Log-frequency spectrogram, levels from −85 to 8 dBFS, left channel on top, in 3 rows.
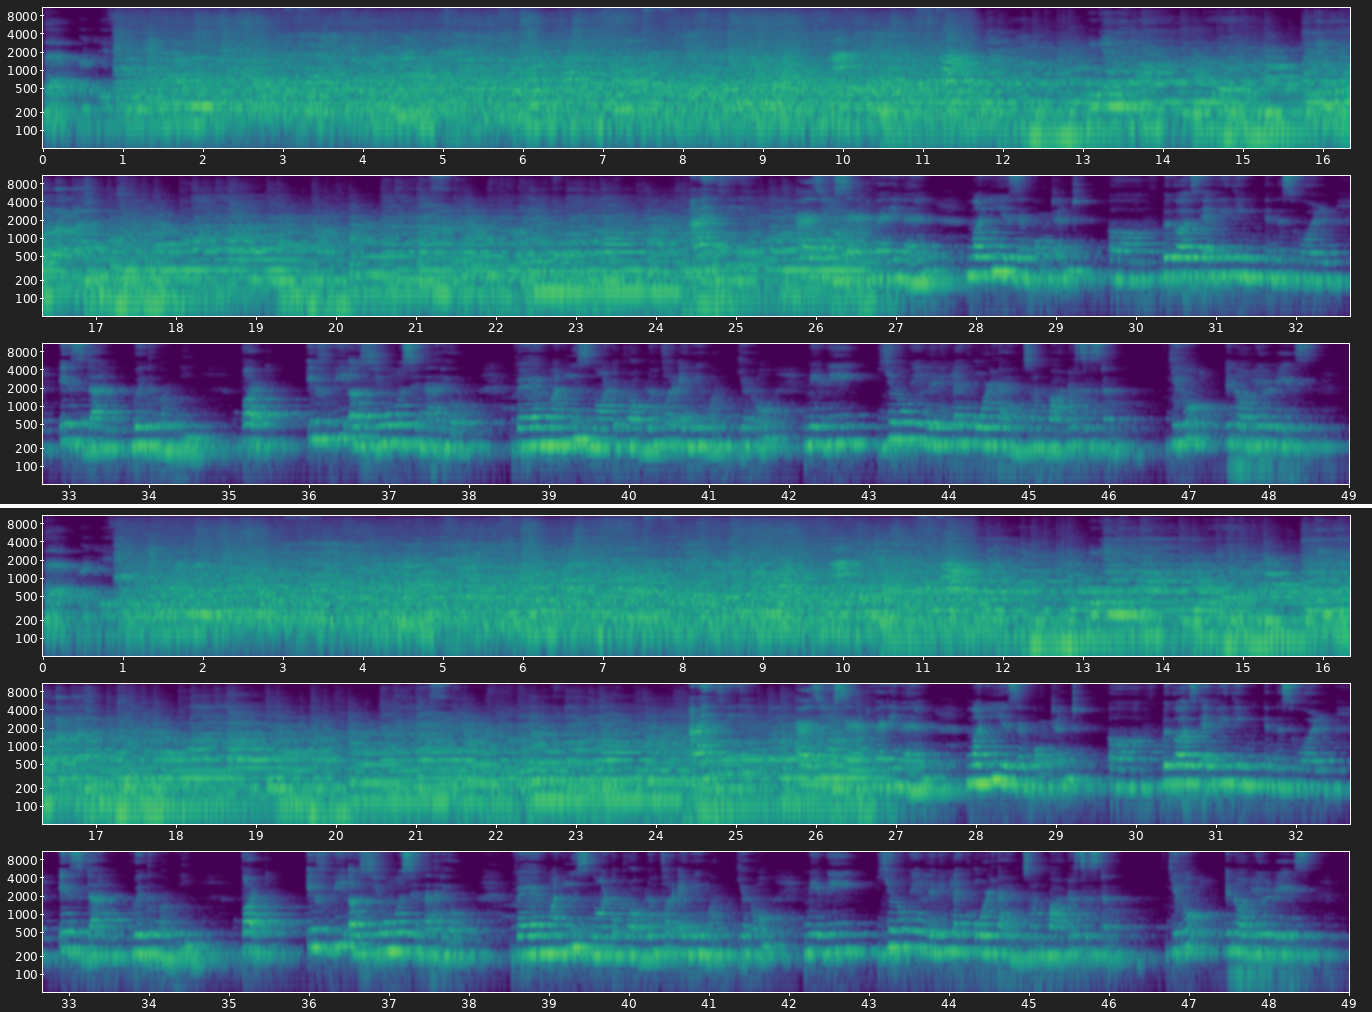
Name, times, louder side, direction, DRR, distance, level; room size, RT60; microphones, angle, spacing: voice 1, 0.0-2.5 3.1-5.1 5.9-8.4 8.8-11.0 11.6-12.7 13.0-15.3 15.7-17.4 21.1-23.5 46.8-46.9 47.5-47.8, equal, 40° left, -6 dB, 0.4 m, -28 dB
sound 1, 0.9-11.6, left 1 dB, 65° left, 0.8 m, -23 dB
voice 2, 3.0-3.6 5.5-6.1 11.6-11.8 18.9-19.4 20.0-20.2 20.8-21.3 24.0-25.4 25.7-29.4 29.6-34.6 35.0-35.6 36.0-42.8 43.1-46.2 46.7-48.5, right 1 dB, 25° right, -1 dB, 0.3 m, -26 dB
sound 2, 10.4-26.6, equal, 75° right, 0.7 m, -24 dB
2.6 x 2.1 x 2.9 m, 1.5 s
head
